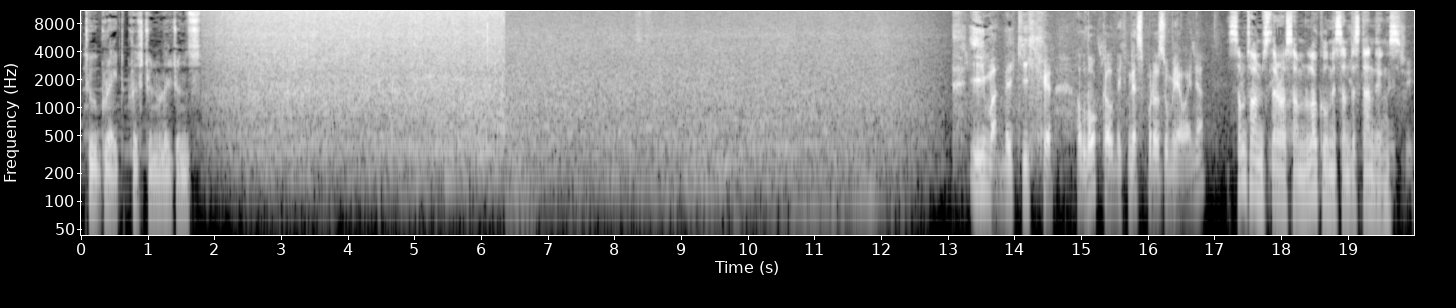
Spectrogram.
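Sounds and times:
fountain water splashing: 0:01.8 - 0:12.5.

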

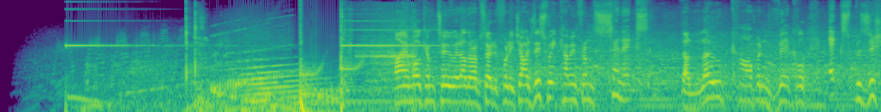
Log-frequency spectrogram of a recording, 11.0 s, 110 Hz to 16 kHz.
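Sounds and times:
rising sweeps: 0:00.4 - 0:05.8
deep bass hit: 0:00.8 - 0:05.5
high electronic ping: 0:00.8 - 0:05.8.

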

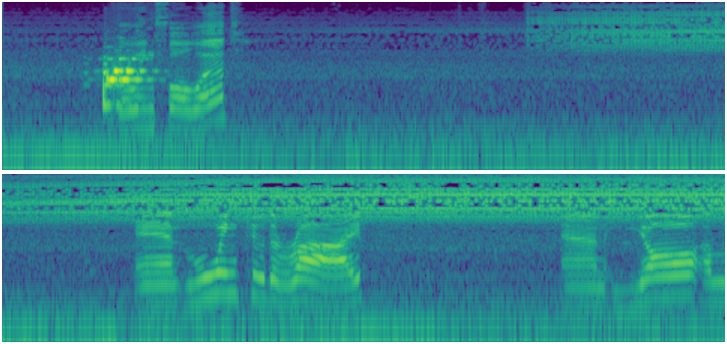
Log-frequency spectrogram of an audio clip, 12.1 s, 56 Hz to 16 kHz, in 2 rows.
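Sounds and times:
insects chirring: 0:04.4 - 0:12.0.

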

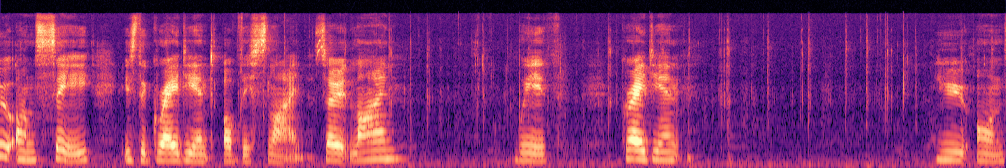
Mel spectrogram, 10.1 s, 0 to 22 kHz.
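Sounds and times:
low steady hum: 0:00.0 - 0:10.0
stylus tapping on tablet: 0:03.6 - 0:10.0.

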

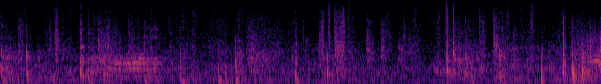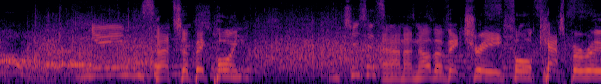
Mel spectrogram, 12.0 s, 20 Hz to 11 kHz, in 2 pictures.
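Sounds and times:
tennis ball struck by rackets: 0:00.0 - 0:01.6, 0:04.4 - 0:06.0.

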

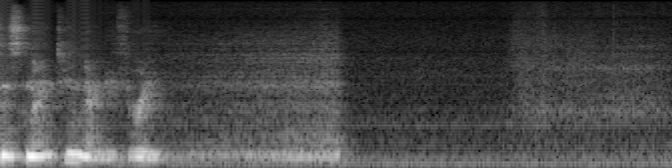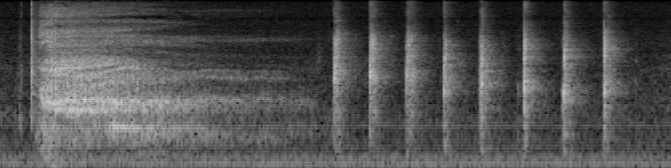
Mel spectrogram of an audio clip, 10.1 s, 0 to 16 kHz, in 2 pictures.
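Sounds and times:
breathy exhale: 0:03.9 - 0:07.4
sharp rhythmic clicks: 0:07.5 - 0:09.8.

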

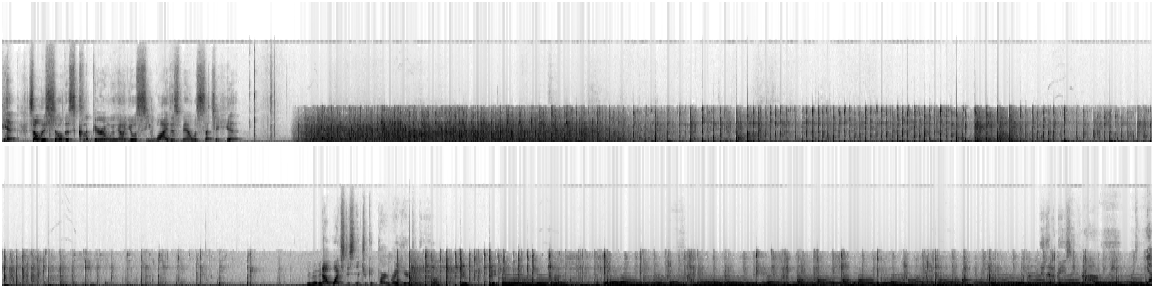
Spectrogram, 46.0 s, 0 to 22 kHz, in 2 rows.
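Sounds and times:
tap shoes tapping on stage: 0:05.8 - 0:28.9, 0:29.6 - 0:46.0.

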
